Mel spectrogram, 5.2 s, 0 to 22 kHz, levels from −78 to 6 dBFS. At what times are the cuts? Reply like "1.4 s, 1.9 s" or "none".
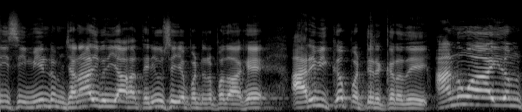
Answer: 4.3 s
